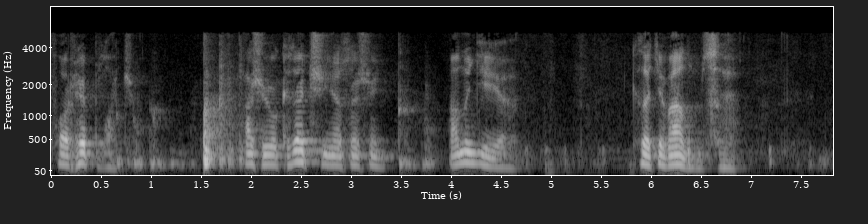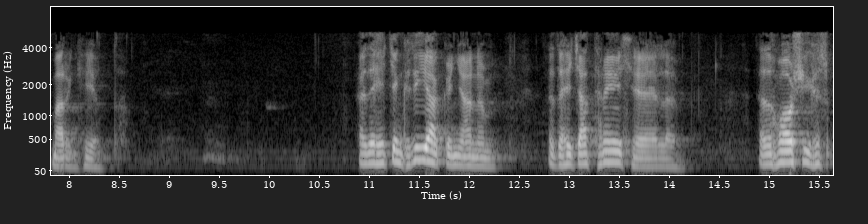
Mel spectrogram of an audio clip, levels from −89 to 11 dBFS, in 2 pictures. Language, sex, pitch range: English, male, 100-130 Hz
